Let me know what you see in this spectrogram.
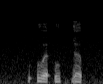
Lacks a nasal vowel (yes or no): yes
